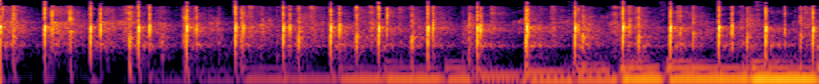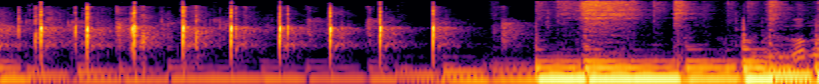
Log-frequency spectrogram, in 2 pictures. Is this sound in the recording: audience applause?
yes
